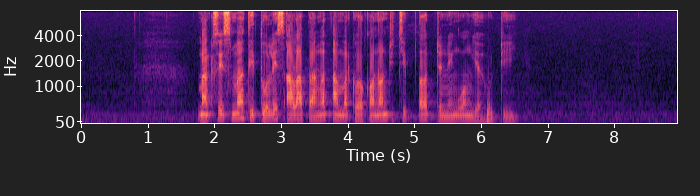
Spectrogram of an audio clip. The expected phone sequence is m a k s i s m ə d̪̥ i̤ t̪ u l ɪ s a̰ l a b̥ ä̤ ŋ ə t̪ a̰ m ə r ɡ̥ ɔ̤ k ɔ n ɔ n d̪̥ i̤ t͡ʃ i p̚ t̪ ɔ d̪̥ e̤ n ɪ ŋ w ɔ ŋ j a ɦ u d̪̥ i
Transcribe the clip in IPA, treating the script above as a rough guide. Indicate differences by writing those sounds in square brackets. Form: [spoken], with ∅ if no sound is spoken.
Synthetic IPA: m a k s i s m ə d̪̥ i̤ t̪ u l ɪ s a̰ l a b̥ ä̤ ŋ ə t̪ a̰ m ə r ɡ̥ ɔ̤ k ɔ n ɔ n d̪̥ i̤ t͡ʃ i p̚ t̪ ɔ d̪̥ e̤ n ɪ ŋ w ɔ ŋ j a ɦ u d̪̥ i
